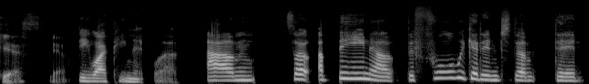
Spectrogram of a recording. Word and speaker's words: Obinna: Stars, and who is Obinna. Yes. Now, have I pronounced that correctly? Completely fine, Belinda. Obinna, yeah. Perfect.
